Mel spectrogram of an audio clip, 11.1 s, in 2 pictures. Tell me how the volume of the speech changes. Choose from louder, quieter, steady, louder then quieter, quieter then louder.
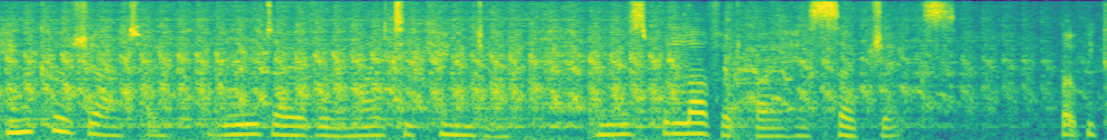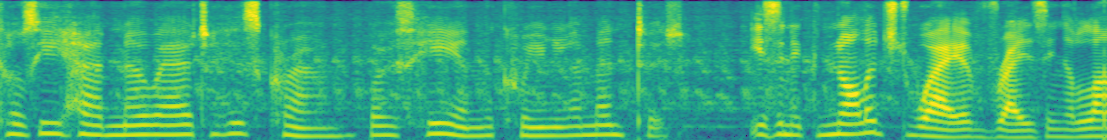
steady.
